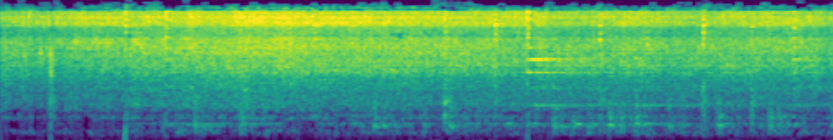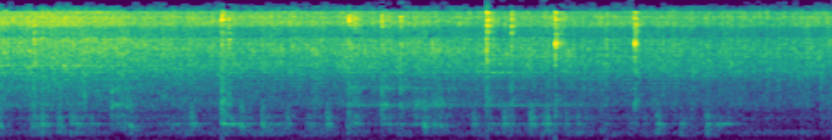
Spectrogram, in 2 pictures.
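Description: Drumstick (moringa) pieces and green chillies frying in hot oil in a wok, giving a steady sizzle as they are stirred. The sizzle eases slightly in the second half, where a few sharp clicks come through.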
